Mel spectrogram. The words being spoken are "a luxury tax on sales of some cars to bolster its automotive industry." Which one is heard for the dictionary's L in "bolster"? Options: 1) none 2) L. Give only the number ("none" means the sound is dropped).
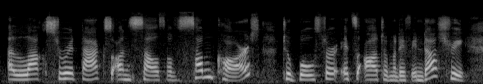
1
